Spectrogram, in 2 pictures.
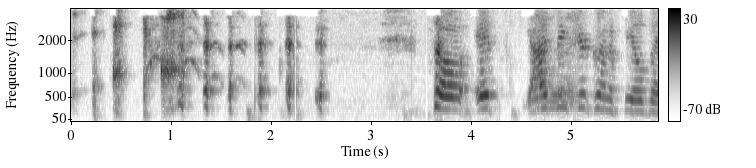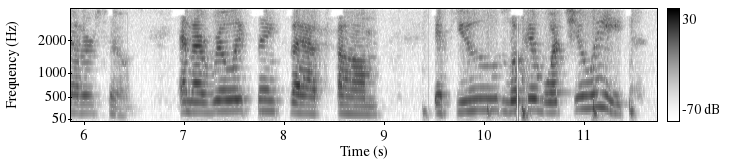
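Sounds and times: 
woman coughing harshly: 0.0 - 2.5
speech: 3.7 - 11.6.

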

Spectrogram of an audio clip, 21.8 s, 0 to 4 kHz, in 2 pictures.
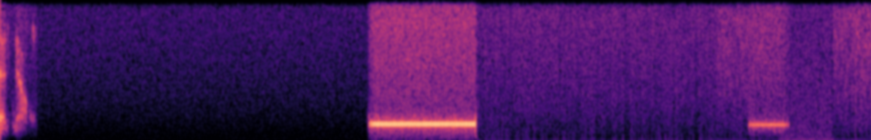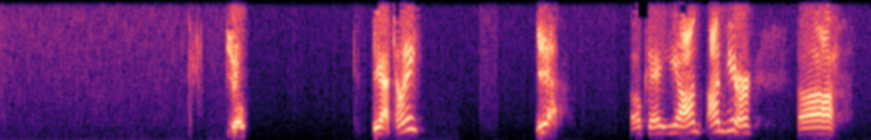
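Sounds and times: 
faint noise: 0.0 - 21.7
telephone dial tone after a call is cut off: 4.6 - 6.0
speech: 15.6 - 16.2, 17.6 - 17.9, 18.8 - 21.4.

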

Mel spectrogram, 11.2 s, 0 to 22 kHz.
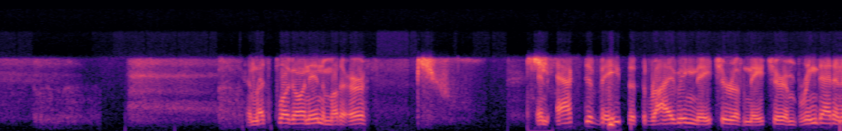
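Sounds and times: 
deep breath: 0.0 - 3.3, 5.0 - 7.1
speech: 3.3 - 5.1, 7.2 - 11.2.

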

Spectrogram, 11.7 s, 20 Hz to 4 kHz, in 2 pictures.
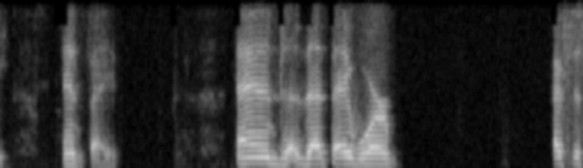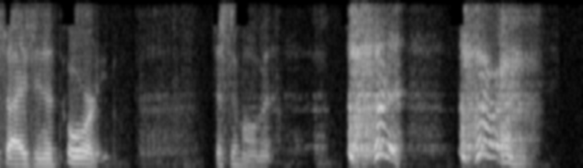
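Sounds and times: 
speech: 0.0 - 1.3, 2.4 - 4.0, 5.6 - 7.0, 8.0 - 8.6, 10.5 - 11.2
faint breath: 1.8 - 2.4, 7.2 - 7.9, 9.9 - 10.4
harsh raspy throat clearing: 9.4 - 11.3.

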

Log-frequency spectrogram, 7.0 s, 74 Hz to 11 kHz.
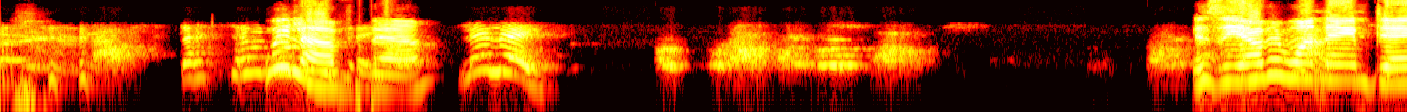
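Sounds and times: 
dogs barking at someone at the door: 0.3 - 0.9, 3.3 - 4.8, 5.7 - 6.1
speech: 1.5 - 2.2, 6.0 - 7.0.

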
